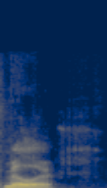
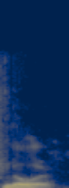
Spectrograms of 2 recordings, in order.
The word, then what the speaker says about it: Millar: It's pronounced story. Miller. It's pronounced Miller. Fucking crazy Scots, I know, but it's pronounced Miller.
